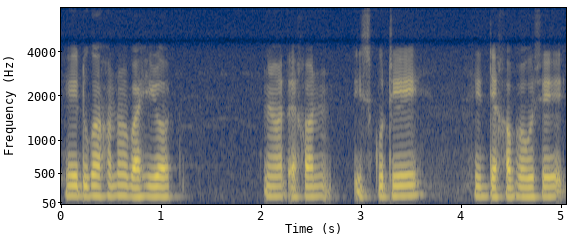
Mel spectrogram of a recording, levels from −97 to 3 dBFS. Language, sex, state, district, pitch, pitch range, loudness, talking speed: Assamese, male, Assam, Sonitpur, 150 Hz, 145-155 Hz, -18 LUFS, 120 wpm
